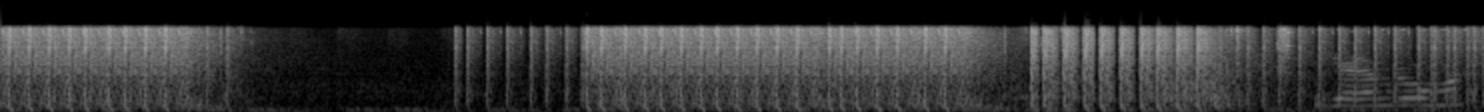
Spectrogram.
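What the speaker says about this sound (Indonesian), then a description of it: "Iya gua tembak nih" Rapid machine-gun bursts from a video game shooter ring out loud and close in several long volleys separated by short pauses, with a brief voice heard near the end.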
